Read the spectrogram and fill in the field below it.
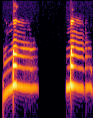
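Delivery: Meng said high and soft; stressed prefix. Shown as a demonstration. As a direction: float meng up high and quiet.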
